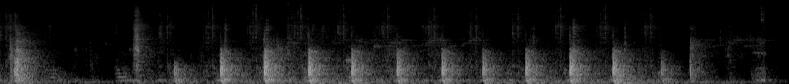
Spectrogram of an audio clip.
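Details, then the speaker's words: Audi R8 (2007-15) with coilovers after potholes, driver's side front shock worked by hand: sharp clunks about twice a second, same as heard over bumps; owner suspects internal shock failure, not confirmed. "about the same pitch and consistency that i heard as we're going over bumps and the only thing that i'm seeing that's going on is uh is this shock"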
